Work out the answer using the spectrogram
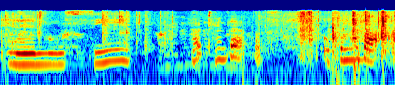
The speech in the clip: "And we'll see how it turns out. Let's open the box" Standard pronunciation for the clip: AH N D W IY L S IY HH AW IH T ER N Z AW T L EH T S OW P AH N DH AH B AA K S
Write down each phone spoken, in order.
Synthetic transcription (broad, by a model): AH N W IY L S IY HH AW IH T ER N Z AW T W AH T S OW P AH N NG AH B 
